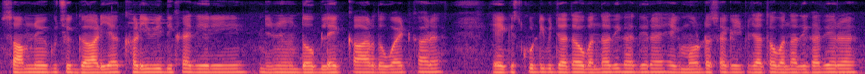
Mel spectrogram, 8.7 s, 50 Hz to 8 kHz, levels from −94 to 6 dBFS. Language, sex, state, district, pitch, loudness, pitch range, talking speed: Hindi, male, Rajasthan, Jaipur, 135 Hz, -20 LUFS, 130-135 Hz, 255 wpm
